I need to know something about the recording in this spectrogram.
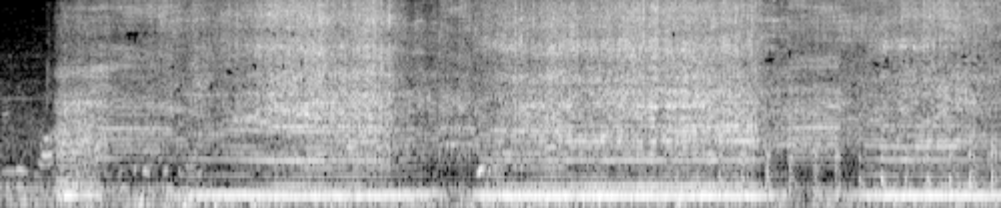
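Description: Handheld oscillating multi-tool running against a white building block, giving a steady electric buzz. It starts just under a second in, cuts out briefly twice, and switches on and off in quick stutters near the end.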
